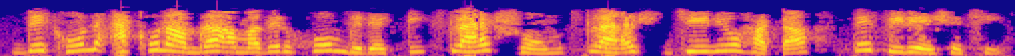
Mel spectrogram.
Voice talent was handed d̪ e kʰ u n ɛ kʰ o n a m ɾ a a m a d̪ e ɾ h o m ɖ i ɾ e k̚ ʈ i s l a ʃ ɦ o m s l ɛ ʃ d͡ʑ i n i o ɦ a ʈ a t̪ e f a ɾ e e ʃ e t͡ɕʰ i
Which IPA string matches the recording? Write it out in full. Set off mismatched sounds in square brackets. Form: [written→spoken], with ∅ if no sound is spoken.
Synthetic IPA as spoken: d̪ e kʰ u n ɛ kʰ o n a m ɾ a a m a d̪ e ɾ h o m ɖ i ɾ e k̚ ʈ i s l [a→ɛ] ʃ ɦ o m s l ɛ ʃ d͡ʑ i n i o ɦ a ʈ a t̪ e f [a→i] ɾ e e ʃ e t͡ɕʰ i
